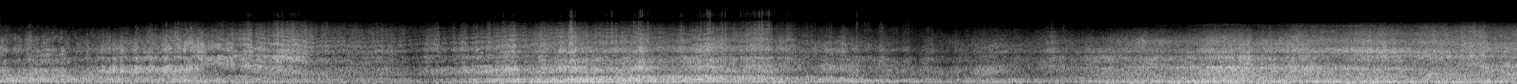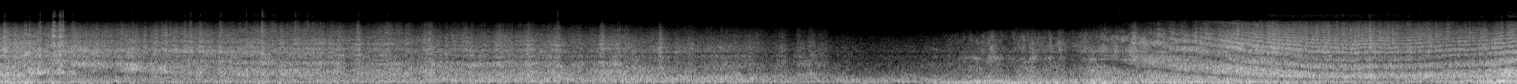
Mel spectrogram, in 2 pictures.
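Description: Jet noise from US Navy Blue Angels F/A-18 fighters flying overhead, swelling and fading as the jets pass one after another. Near the end a jet comes over close, with a sweeping, swishing change in tone, and this is the loudest moment.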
